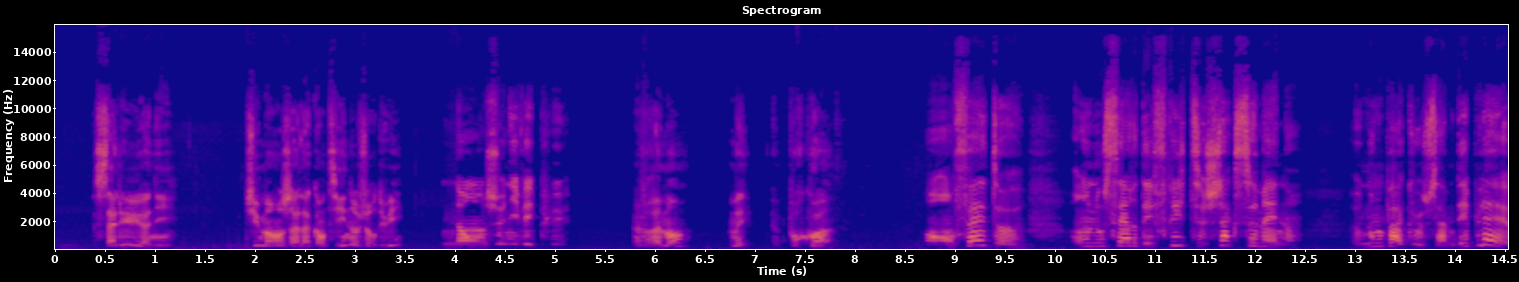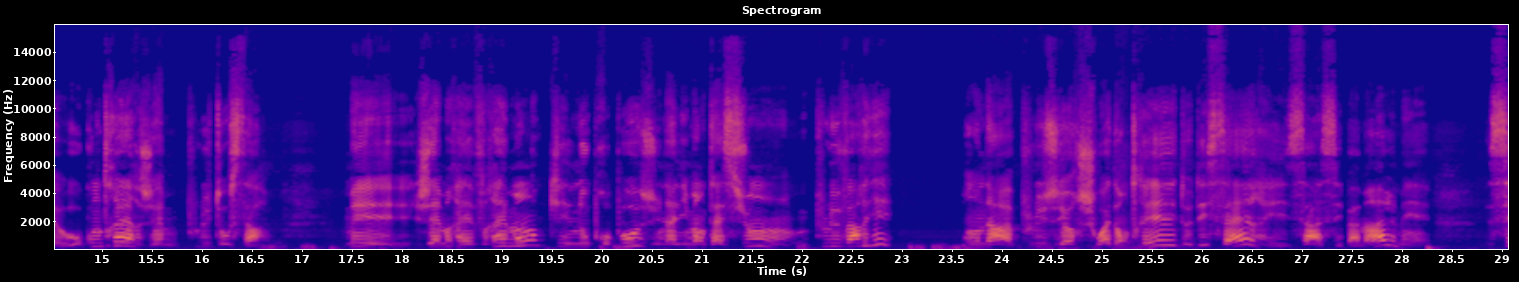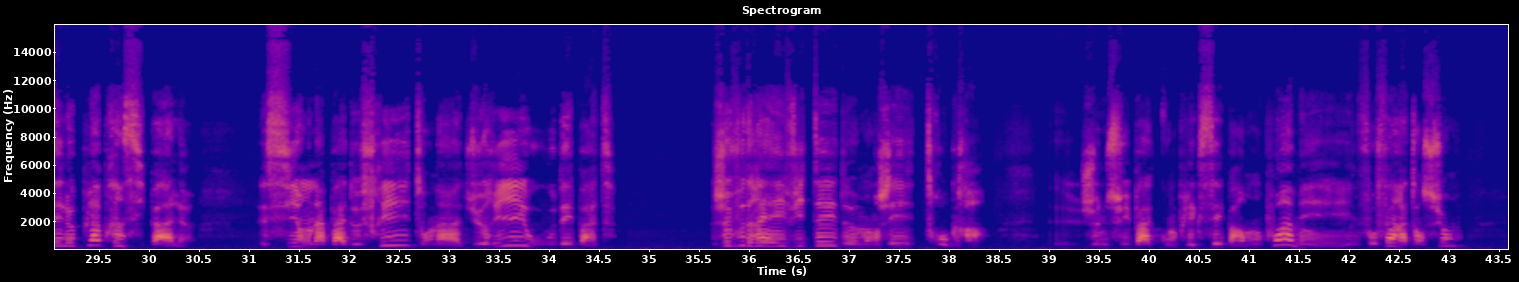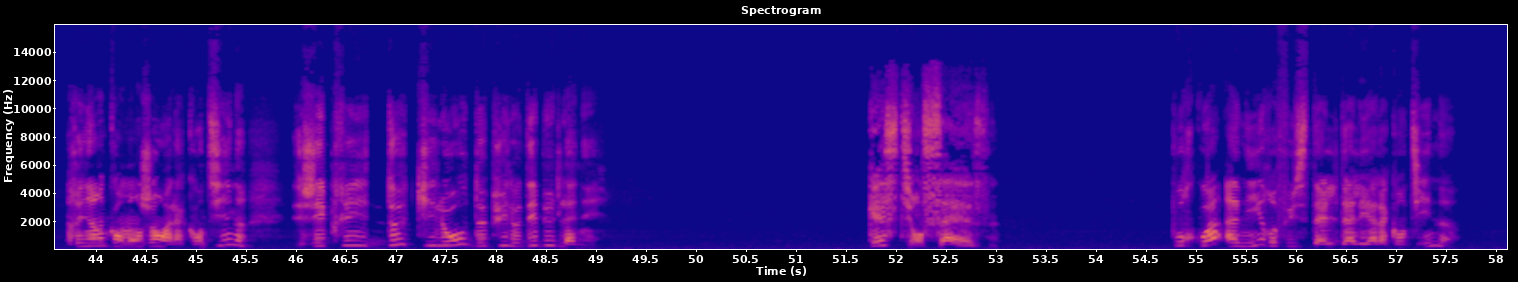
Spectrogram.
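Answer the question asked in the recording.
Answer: Parce que les repas ne sont pas assez variés (trop de frites, trop gras)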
